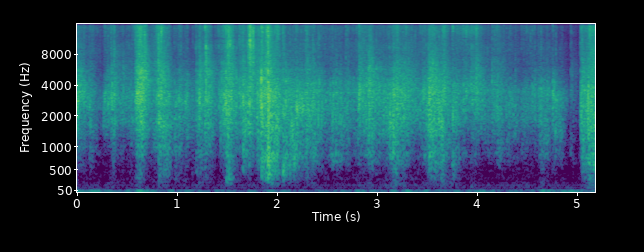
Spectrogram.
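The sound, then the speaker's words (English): Crisp, irregular crinkling and rustling of a happy birthday foil balloon being handled and cut open, with sharp crackly bursts coming in uneven clusters and no voices. “It's a happy birthday foil balloon for anyone who is wondering. I got to cut this shit.”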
